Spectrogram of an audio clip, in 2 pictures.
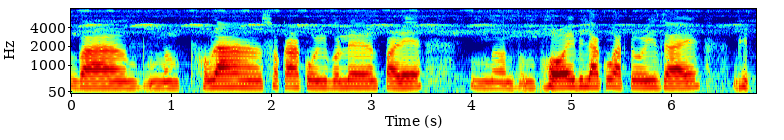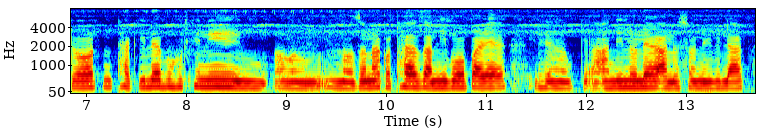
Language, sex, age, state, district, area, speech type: Assamese, female, 30-45, Assam, Golaghat, rural, spontaneous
